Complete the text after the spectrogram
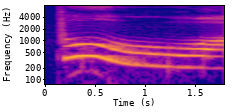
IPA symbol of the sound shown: u:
